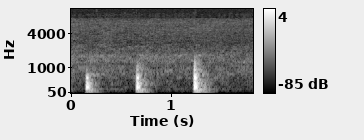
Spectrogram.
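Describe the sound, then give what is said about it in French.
Three hollow knocks on the wooden door of an old woman's house, made by a fox with its frozen paws, evenly spaced about half a second apart, each a short dull thud fading quickly into silence, with no voices. “Il frappe de ses pattes gelées et espère que quelqu'un lui ouvre.”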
